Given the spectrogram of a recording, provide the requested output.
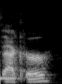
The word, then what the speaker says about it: Vaquer: Vaquer, I think is how it's pronounced.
